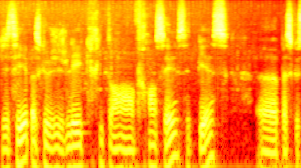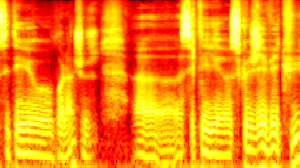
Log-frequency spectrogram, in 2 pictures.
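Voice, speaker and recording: The intonation is lively and the pace fairly slow. Noticeable background noise can be heard. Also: man, very deep, low pitch for a man. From Catalonia, Spain. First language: Catalan (speaking French). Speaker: playwright. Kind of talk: interview. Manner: halting, many hesitations.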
